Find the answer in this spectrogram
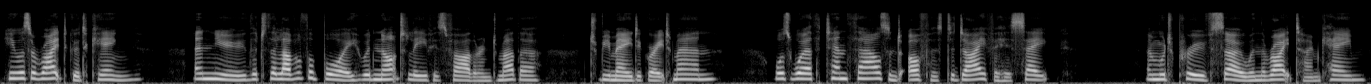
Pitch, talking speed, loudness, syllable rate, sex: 220 Hz, 205 wpm, -19 LUFS, 4.7 syllables/s, female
